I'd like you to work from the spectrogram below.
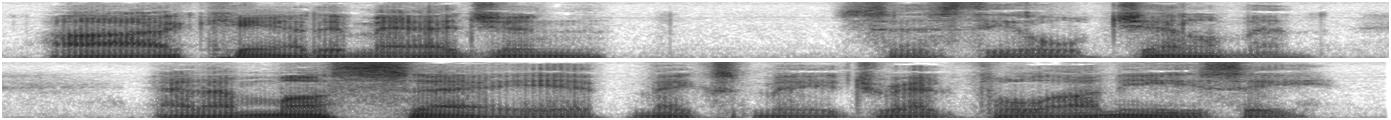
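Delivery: put-on a troubled old man keeping his voice down; worried old gentleman. A narrator's reading.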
